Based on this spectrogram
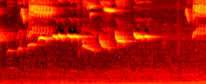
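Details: Orange-headed thrush lure song, meant to agitate a thrush and prompt it to sing: clear slurred whistles mixed with harsh, buzzy high notes in quick, varied phrases over a steady low hum.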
